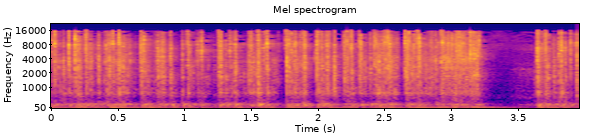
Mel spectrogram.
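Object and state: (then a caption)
Plastic computer keyboard being typed on. Long nails and fingertips type rapidly on the keys of a black plastic desktop keyboard, producing a stream of bright, short clicks and taps. A steady low hum runs underneath, and the typing pauses briefly near the end before resuming.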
